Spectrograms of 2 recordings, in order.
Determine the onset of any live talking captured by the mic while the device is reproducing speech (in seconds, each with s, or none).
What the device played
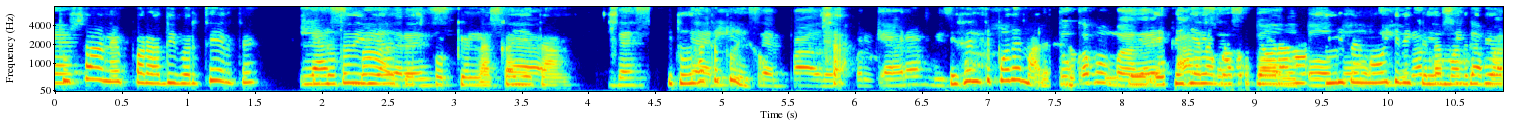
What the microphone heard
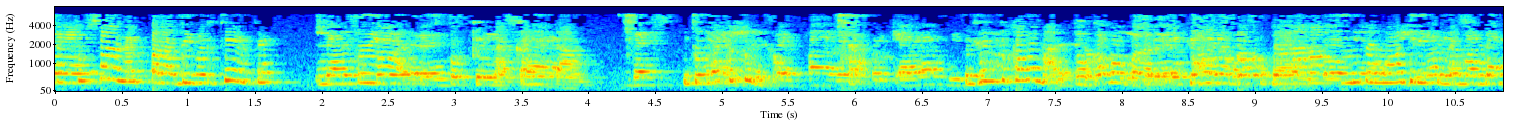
none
